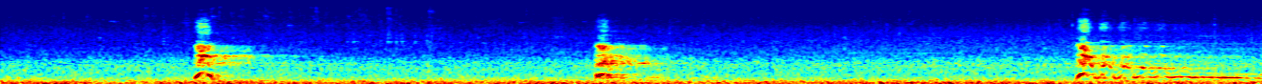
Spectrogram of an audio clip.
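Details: Nuisance barking from a dog, heard as three isolated barks spaced roughly three seconds apart, the last one slightly drawn out, with a constant low-pitched background hum throughout.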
